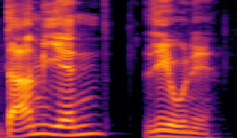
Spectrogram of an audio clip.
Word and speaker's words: Damien Leone: meiner seit her WST okay dann sage ich Damien Leone Damien okay wir wieder mein Gott oh Gott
